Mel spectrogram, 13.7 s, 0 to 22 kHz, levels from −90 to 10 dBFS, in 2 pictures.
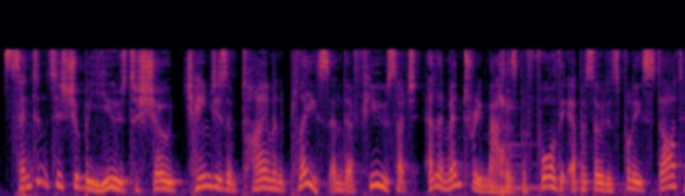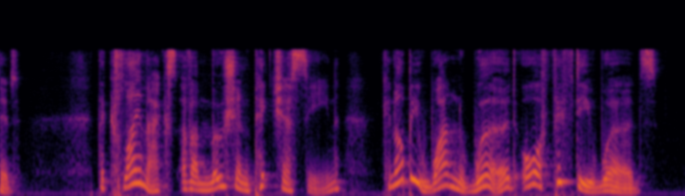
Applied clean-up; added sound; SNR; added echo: none; Thump, thud; 14 dB; none.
